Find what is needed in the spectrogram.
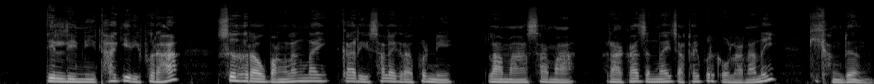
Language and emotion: Bodo, fearful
